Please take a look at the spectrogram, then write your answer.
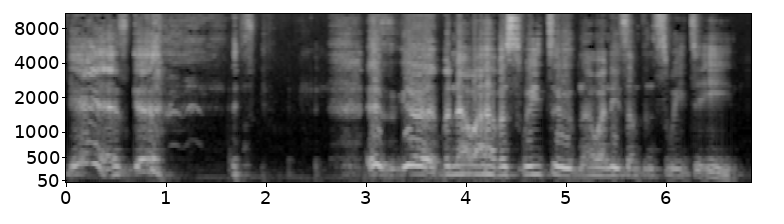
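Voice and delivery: put-on squeaky delighted voice for the toddler; high silly voice. Dad in pretend tea party.

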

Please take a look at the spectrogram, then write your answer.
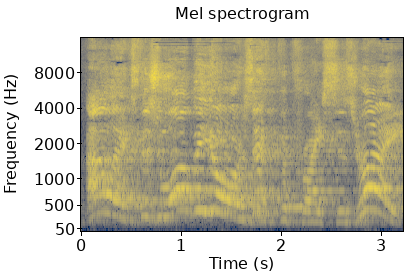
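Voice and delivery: loud, high, laughing announcer call; big booming prize announcement; hyped game show host. Retold or imitated. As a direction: whip up the crowd like a TV host. Host hypes contestant.

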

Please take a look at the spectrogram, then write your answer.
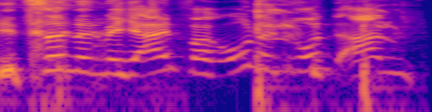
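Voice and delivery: high, slow whiny complaint. Acted. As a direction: whine it in a high put-on voice. Complaining about Blazes.

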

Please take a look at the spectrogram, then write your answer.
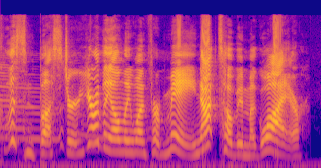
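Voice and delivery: normal talking voice

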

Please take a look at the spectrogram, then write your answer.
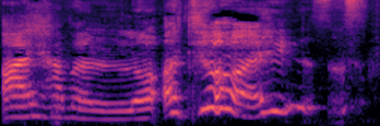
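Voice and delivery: slow, exaggerated vlogger impression; hammed-up YouTuber voice, dragging it out; Nudorella. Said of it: "that's what she sounds like though. She's like".

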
